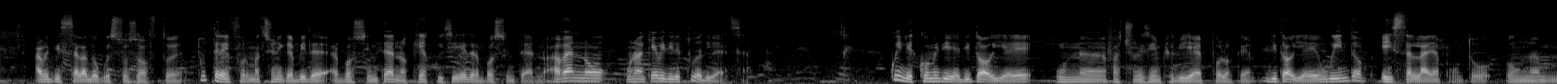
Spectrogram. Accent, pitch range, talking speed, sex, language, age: native, 100-130 Hz, 170 wpm, male, Italian, 30-49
